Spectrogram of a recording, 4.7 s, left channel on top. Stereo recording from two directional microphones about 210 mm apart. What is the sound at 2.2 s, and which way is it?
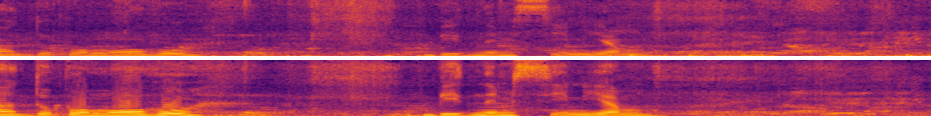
Speech, 20° right (ahead or behind).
